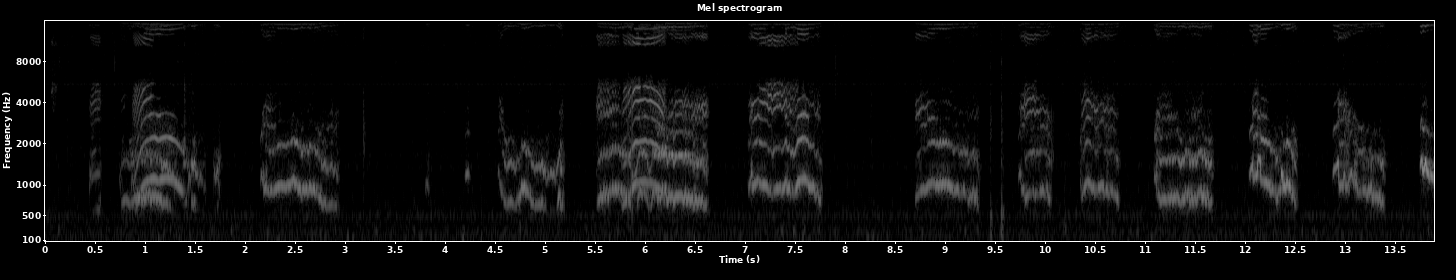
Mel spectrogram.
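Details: Domestic kittens squabbling over nursing spots while their mother Marge, a former stray, nurses them; one kitten, Maggie, defends her spot and shows displeasure. Rapid series of short, rising-falling harmonic mews and squeals, about a dozen in quick bursts.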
